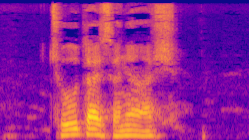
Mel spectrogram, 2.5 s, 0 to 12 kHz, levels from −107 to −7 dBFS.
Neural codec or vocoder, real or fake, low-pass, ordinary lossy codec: vocoder, 24 kHz, 100 mel bands, Vocos; fake; 10.8 kHz; AAC, 32 kbps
